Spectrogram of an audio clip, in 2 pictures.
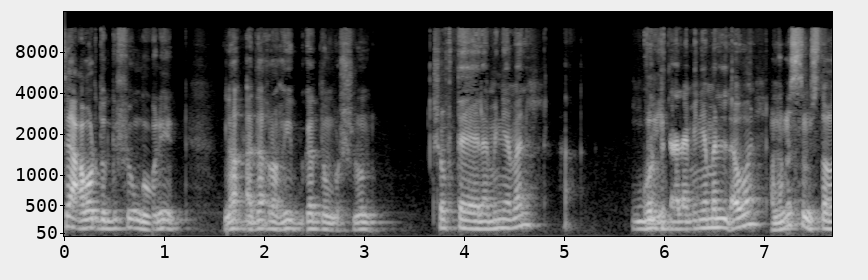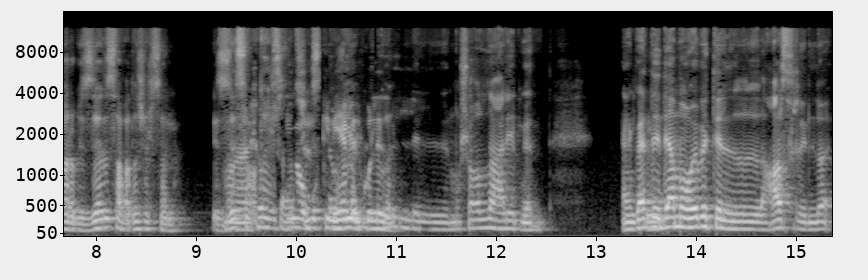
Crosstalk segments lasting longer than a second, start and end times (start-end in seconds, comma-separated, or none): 9.2-11.0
